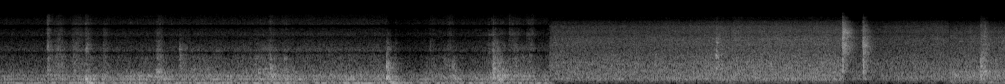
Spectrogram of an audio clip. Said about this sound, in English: During sugaring time in the Northeast, the fires burn in every sugar house. The steam evaporates, and the sound of sap bubbling can be heard.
